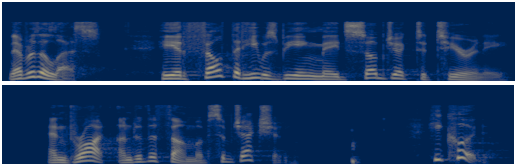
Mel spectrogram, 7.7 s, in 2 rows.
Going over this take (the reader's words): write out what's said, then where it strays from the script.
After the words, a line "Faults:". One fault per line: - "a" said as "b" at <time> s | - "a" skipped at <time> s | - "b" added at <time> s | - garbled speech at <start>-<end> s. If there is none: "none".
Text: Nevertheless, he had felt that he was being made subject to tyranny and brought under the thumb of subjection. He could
Nevertheless, he had felt that he was being made subject to tyranny and brought under the thumb of subjection. He could
Faults:
none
